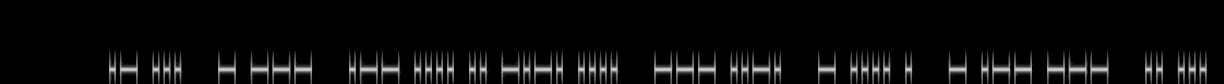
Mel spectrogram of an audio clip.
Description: Morse code, heard as a keyed tone, about 22 wpm, 700 Hz. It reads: AS TO WHICH OF THE TWO IS
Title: Sentences from Top 1200 Words 22wpm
